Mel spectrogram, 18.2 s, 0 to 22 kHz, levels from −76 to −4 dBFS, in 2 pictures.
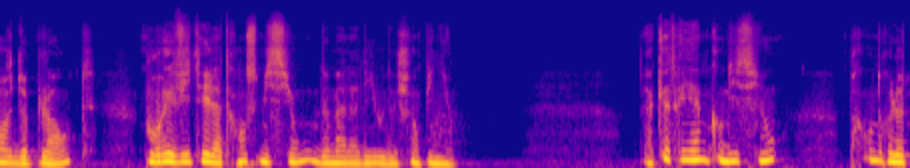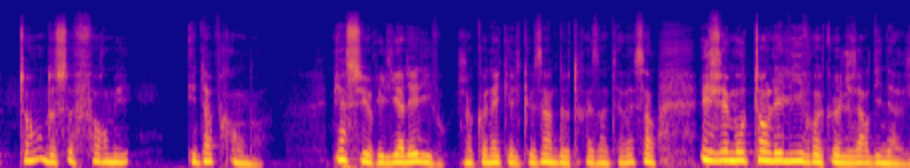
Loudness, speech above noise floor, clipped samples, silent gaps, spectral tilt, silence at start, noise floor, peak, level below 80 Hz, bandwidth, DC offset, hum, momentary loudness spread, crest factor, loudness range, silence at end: -16 LUFS; 43 dB; under 0.1%; none; -7 dB/octave; 0 s; -58 dBFS; -4 dBFS; -46 dBFS; 14 kHz; under 0.1%; none; 10 LU; 12 dB; 6 LU; 0 s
